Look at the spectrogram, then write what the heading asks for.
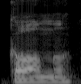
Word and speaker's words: como: verb, so I eat, comer becomes como, como. So it's the same thing, so you're just going to be pushing down on the second last syllable and coming up with the O sound afterwards.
